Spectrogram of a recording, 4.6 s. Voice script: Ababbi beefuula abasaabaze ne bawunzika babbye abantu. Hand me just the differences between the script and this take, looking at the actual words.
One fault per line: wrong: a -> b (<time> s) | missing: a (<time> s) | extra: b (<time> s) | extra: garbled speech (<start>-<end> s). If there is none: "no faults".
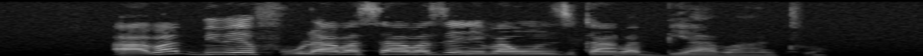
no faults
